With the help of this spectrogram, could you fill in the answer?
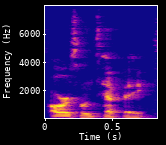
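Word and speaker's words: Arslantepe: the Arslan cafe and I know how to pronounce that now by the way it's ours on tempeh I talked about those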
